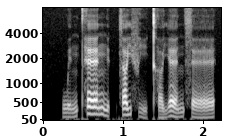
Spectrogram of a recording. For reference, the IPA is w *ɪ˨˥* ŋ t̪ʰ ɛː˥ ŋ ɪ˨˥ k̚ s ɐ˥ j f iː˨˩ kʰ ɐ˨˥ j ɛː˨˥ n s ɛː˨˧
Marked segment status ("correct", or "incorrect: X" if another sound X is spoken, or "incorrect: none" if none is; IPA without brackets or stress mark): correct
